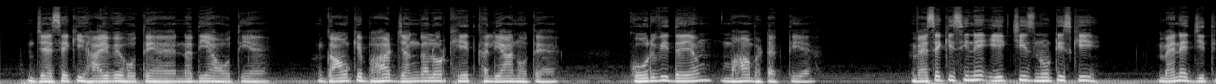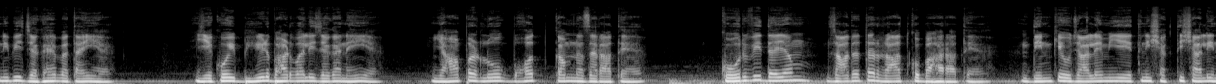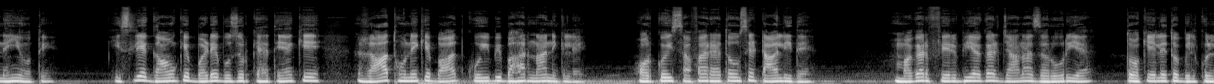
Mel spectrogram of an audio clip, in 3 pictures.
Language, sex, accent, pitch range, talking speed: Hindi, male, native, 135-155 Hz, 170 wpm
